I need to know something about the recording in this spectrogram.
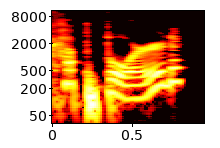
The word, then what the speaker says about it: cupboard: So the next one is cupboard, which sounds like it would be spelled with BB. There's a silent P in the middle. Literally, it's cupboard, right.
